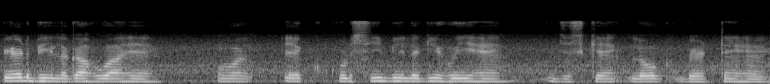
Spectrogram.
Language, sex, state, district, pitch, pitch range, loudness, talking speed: Hindi, male, Rajasthan, Bikaner, 135 Hz, 130-145 Hz, -18 LUFS, 125 wpm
